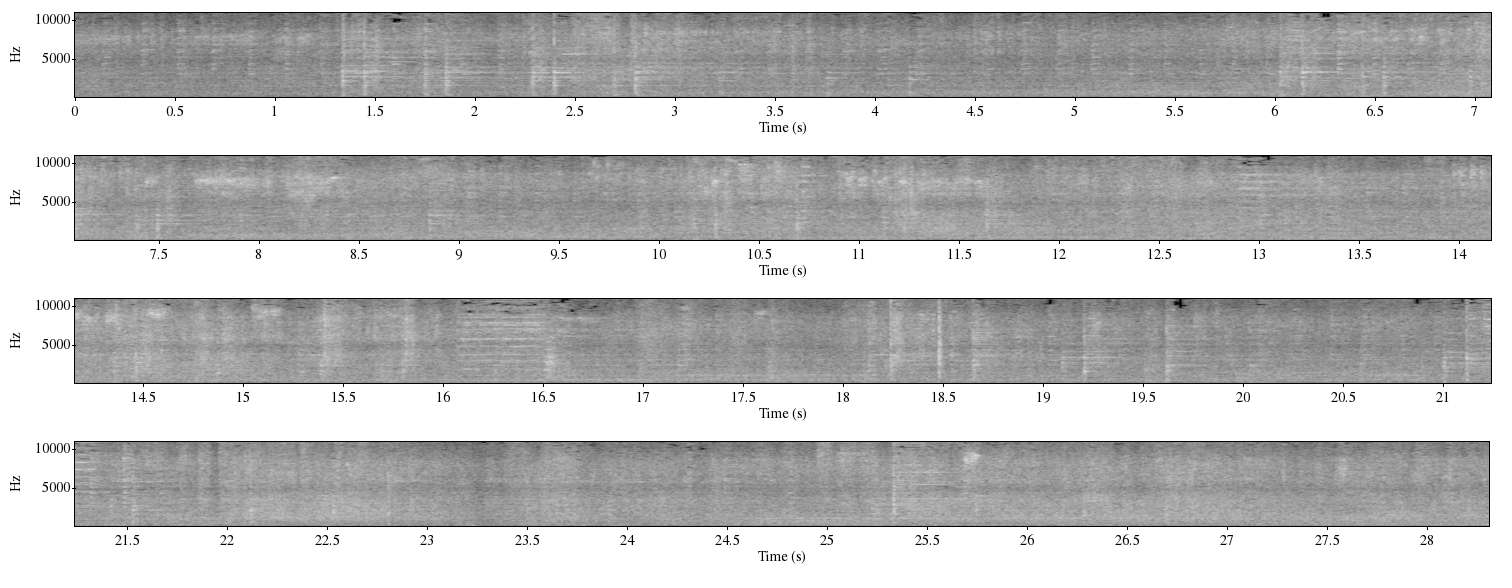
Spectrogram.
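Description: Freight cars of a mixed freight, mostly tank cars, rolling steadily past close by, their wheels clattering rhythmically over the rail joints.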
